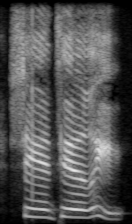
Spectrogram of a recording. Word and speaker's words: Chantilly: apply chili chela clothes Chantilly Chantilly right right it's like four syllables how did that come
